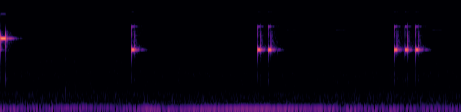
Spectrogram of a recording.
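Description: A Delkim bite alarm receiver gives sharp, high electronic pips: a single pip, then a double, then a triple, each clean and close, with a faint low vibration buzz humming underneath in a quiet room.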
